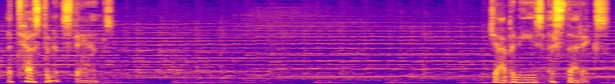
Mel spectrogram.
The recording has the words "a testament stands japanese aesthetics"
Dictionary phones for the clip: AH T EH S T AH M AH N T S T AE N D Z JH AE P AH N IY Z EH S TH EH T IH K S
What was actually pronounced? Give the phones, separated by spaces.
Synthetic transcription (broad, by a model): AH T EH S T AH M AH N T S T AE N D Z JH AE P AH N IY Z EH S TH EH T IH K S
